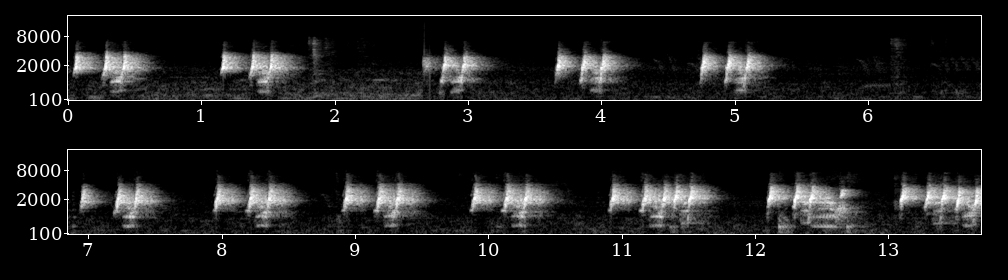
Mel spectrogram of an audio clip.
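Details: Common quail calls mixed for luring quail on night hunts: loud bursts of two or three rapid, harsh clipped notes, repeated roughly once a second over nearly fourteen seconds, with a quiet background.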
